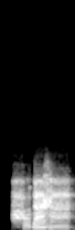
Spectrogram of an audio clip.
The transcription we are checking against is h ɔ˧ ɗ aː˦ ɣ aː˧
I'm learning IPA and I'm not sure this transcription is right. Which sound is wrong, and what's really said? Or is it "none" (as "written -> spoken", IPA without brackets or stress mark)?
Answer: none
